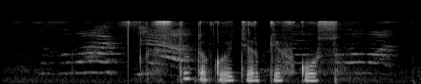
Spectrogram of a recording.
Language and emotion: Russian, sad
